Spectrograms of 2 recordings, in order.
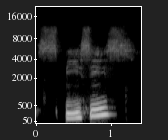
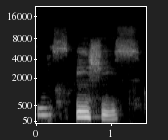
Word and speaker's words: species: These has two different pronunciations. It could be species. Can you guys say it like that? Species. Species. Species. Or species. Can you say that one as well?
